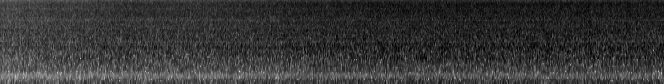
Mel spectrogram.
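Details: Suzuki Grand Vitara cabin blower motor, previously screaming with suspected bearing, run after being freed up and reassembled: steady even whoosh of air with smooth motor hum, no squeal or rattle; normal blower running, owner doubts it will last.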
